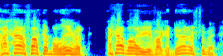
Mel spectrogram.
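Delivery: high, hammed-up indignant Irish voice; mock outraged Irishman. Sheamus can't believe Drew's doing this, in a high hammed-up Irish voice. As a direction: sound betrayed and livid, Irish. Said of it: "And Sheamus is like".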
